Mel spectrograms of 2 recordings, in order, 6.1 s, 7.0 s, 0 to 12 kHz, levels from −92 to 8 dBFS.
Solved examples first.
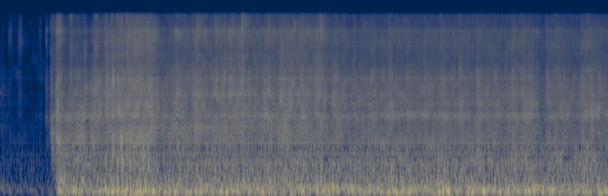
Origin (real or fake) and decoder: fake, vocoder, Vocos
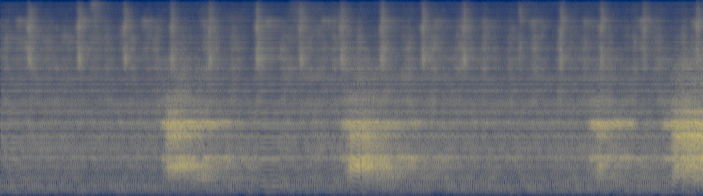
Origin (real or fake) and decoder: fake, vocoder, Vocos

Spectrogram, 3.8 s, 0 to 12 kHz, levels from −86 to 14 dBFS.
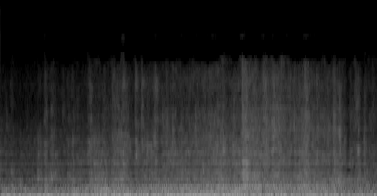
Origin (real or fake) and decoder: fake, vocoder, Vocos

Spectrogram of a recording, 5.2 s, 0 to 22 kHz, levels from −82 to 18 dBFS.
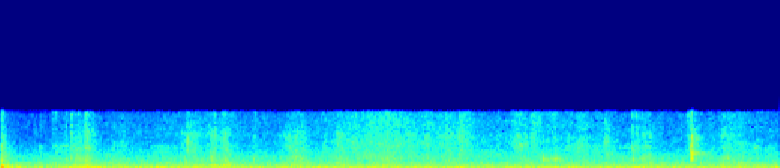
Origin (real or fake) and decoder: real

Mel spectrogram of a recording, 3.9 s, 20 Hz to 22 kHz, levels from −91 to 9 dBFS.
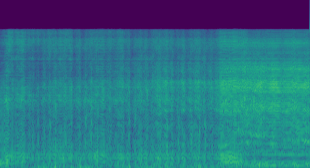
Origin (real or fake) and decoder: fake, vocoder, Vocos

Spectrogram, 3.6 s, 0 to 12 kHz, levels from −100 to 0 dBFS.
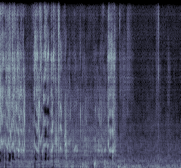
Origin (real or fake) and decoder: fake, vocoder, Vocos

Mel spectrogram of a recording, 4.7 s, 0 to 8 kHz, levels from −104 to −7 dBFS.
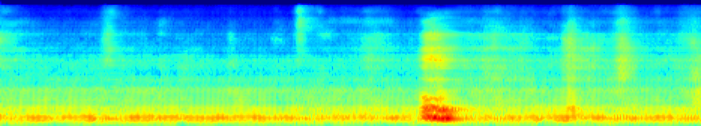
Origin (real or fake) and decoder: fake, vocoder, Vocos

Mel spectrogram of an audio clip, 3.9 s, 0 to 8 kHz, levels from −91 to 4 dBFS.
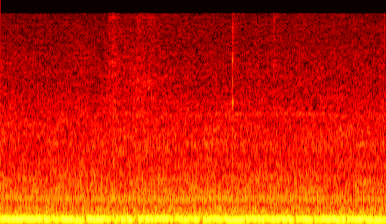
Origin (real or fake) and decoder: fake, vocoder, Vocos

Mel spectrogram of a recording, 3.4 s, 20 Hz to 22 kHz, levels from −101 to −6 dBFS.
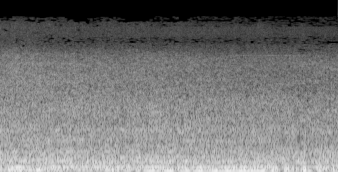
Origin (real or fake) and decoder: real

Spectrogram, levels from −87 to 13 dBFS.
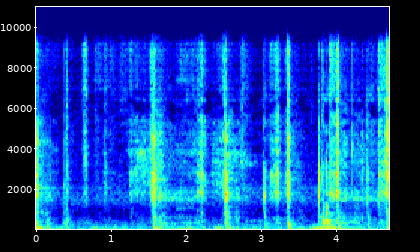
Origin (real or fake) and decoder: fake, vocoder, Vocos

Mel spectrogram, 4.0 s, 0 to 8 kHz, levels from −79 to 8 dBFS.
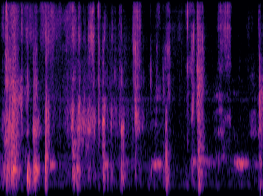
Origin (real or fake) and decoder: fake, vocoder, Vocos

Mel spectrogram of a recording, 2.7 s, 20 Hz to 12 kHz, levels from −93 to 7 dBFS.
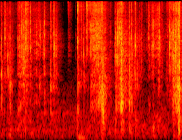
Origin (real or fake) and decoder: real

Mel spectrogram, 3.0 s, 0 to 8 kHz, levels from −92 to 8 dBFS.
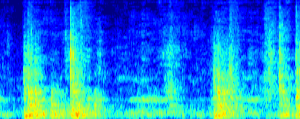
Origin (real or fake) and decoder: fake, vocoder, Vocos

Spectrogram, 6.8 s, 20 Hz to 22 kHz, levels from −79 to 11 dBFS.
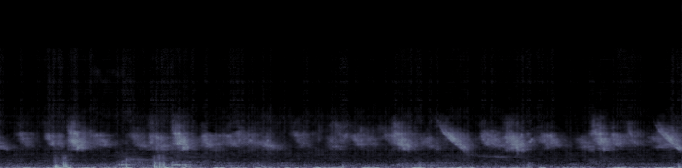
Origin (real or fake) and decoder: fake, vocoder, Vocos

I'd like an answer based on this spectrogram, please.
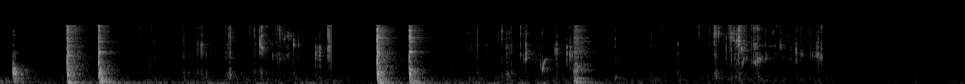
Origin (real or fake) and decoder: real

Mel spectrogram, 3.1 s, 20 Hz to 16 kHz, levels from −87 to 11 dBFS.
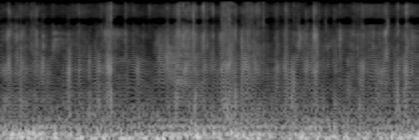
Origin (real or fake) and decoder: fake, vocoder, Vocos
